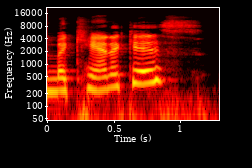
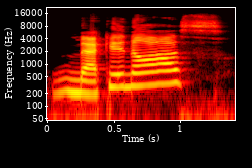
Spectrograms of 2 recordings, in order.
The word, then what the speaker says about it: Mechanicus: of people, and um the Mechanicus, I always pronounced Mechanos the entire time, and nobody corrected me.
